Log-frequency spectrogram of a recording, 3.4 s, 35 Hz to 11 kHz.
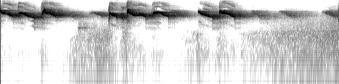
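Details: Malaysian Mata Puteh, the Oriental white-eye, singing in Singapore on a warm, humid day of 29 March 2023: three fast strings of thin, high, slurred chirps running together, a faint rustle beneath.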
